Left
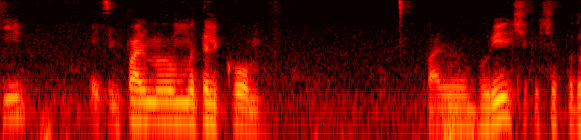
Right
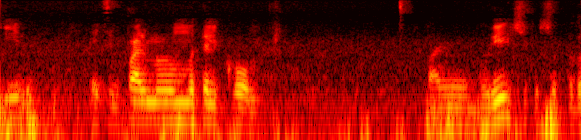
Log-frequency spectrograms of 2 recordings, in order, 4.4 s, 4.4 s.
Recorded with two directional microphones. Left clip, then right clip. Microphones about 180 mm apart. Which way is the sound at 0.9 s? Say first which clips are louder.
Right 4 dB; 15° left (ahead or behind).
